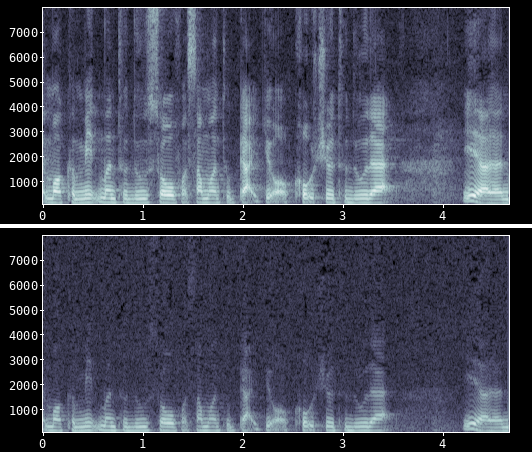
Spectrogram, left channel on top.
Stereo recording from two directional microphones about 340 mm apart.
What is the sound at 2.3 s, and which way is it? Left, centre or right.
Speech, left.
